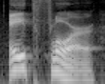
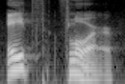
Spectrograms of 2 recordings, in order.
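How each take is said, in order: The two takes are said the same way.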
